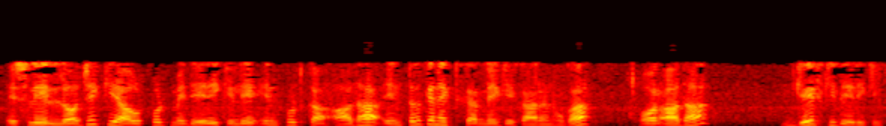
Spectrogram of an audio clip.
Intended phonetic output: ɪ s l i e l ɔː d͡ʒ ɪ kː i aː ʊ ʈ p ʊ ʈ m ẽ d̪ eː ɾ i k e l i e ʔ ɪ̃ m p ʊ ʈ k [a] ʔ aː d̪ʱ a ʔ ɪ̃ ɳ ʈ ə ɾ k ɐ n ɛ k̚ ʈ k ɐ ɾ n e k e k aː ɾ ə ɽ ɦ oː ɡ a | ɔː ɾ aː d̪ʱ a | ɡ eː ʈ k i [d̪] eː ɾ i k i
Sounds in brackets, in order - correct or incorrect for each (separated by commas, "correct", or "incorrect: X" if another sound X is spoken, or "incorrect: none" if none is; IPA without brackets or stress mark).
correct, correct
